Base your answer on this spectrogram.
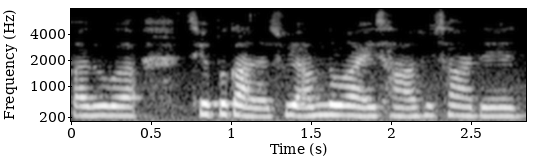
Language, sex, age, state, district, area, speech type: Manipuri, female, 18-30, Manipur, Tengnoupal, urban, spontaneous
